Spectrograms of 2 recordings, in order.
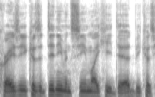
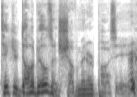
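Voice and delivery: club DJ MC announcer voice; 4 semitones higher than usual. Asked by the other speaker to do the dj voice, strip club dj voice. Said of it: "Can you do the DJ voice?".

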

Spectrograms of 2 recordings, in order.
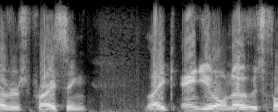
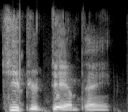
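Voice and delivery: put-on angry, pissed-off voice. Retelling an argument over paint, imitating someone pissed off. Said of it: "So he got all pissed off".

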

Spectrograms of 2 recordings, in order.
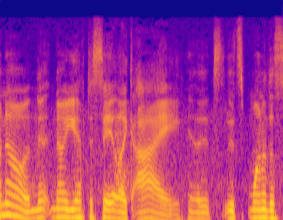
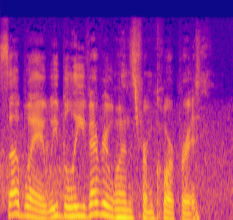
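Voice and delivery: usual speaking voice

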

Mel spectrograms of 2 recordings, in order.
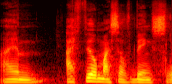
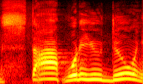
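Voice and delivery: very high, loud, urgent yell; 12 semitones higher, 9 dB louder than usual. Retelling how he ran at the thugs beating a man: imitating someone yelling. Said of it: "he's yelling at these thugs".

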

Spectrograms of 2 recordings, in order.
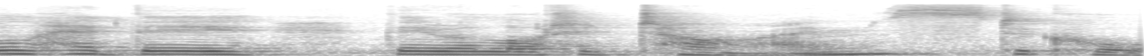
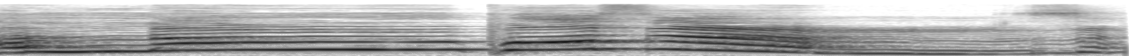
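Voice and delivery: shrill, very loud, high-pitched, with hello stretched out; 14 semitones higher, 24 dB louder than usual. Putting on Dame Edna glasses and greeting everyone: Dame Edna voice. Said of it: "my Dame Edna glasses, and the second I put those".

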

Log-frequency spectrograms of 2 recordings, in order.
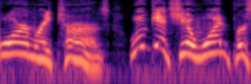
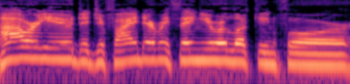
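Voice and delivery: put-on indifferent, half-hearted voice, much lower; 4 semitones lower than usual. Speaker giving lukewarm examples acts out a cashier, imitating a lukewarm cashier. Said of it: "I'll tell you who's lukewarm today".

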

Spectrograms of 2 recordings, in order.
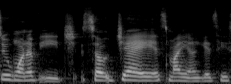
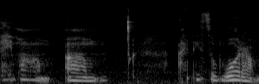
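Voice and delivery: quieter, put-on whispering child voice; 12 dB quieter than usual. Retelling a child's bedtime request for water: imitating a child whispering. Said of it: "So he whispers".

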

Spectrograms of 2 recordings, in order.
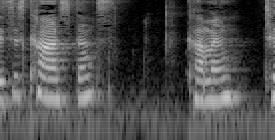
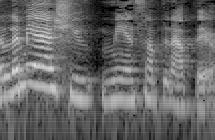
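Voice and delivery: plain

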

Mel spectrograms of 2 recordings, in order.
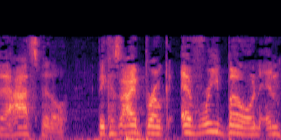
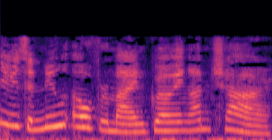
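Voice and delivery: insect-like alien queen voice, bug-like, pitched up; 7 semitones higher, 4 dB quieter than usual. Telling a story, the narrator repeats Kerrigan's report, bug-like Kerrigan voice. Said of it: "She's the Queen of Blades, ... She said in a bug-like voice".

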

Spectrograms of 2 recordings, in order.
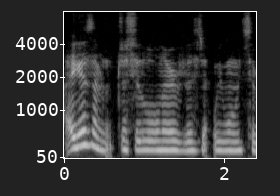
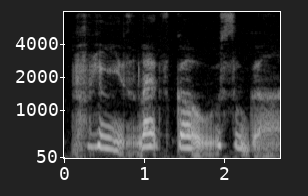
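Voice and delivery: very slow, drawn-out, whiny pleading tone; 4 semitones higher than usual. A character begs a friend to leave with him, whining. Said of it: "he whined".

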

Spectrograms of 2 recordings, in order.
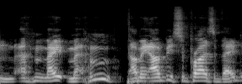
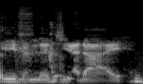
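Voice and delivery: low, soft, slightly evil, sly and sinister voice; 5 semitones lower, 5 dB quieter than usual. Showing they can say the line in a bit of an evil voice. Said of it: "I can even say it in a bit of an evil voice".

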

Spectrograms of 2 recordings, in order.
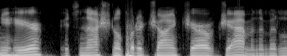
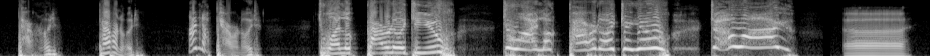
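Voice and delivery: hysterical, very high, shrill shouting, rising; 13 semitones higher, 6 dB louder than usual. In a sketch, an officer called paranoid denies it: frantic paranoid denial.

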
